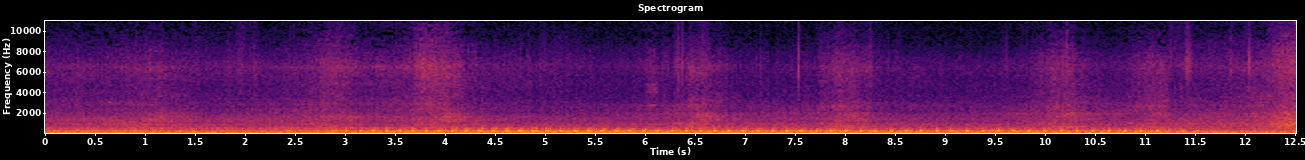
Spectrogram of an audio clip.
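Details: Car driving with heavy road rumble and occasional dull clunks from the front driver's side, heard near the floor; the cause was broken front and rear half-shafts with ripped boots, worn bushings and no grease, plus a broken control arm.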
